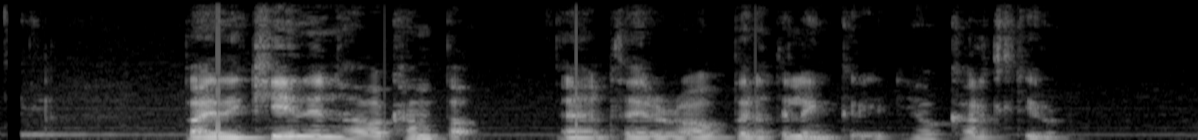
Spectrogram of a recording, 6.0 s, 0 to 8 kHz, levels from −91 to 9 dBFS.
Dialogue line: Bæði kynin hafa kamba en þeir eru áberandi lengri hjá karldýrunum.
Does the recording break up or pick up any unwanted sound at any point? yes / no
no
